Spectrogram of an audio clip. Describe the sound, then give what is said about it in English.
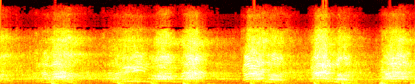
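A large crowd of hundreds of thousands of oil workers at a massive Mexico City rally in defense of their union leader Carlos Romero Duchamps shouts and roars in loud, surging waves, with rhythmic bursts of collective chanting rising every second or so over a constant dense din of voices. “Hundreds of thousands of oil workers took to the streets in defense of their leader, Carlos Romero Duchamps.”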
